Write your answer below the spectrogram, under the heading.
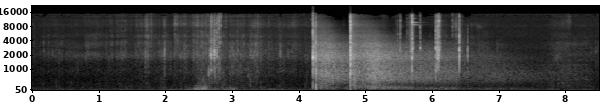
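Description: Hunting rifle shots at a running wild boar: a first shot about four seconds in, echoing through the woods, and a second, louder one about half a second later. A few sharper, fainter cracks follow while the echo dies away.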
